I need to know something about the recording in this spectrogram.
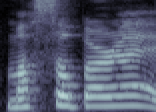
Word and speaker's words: Musselburgh: I have watched a few podcasts who've said that the way I pronounced it, now they pronounce it that way, and I was really proud of myself that I can say Musselburgh in the right way.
